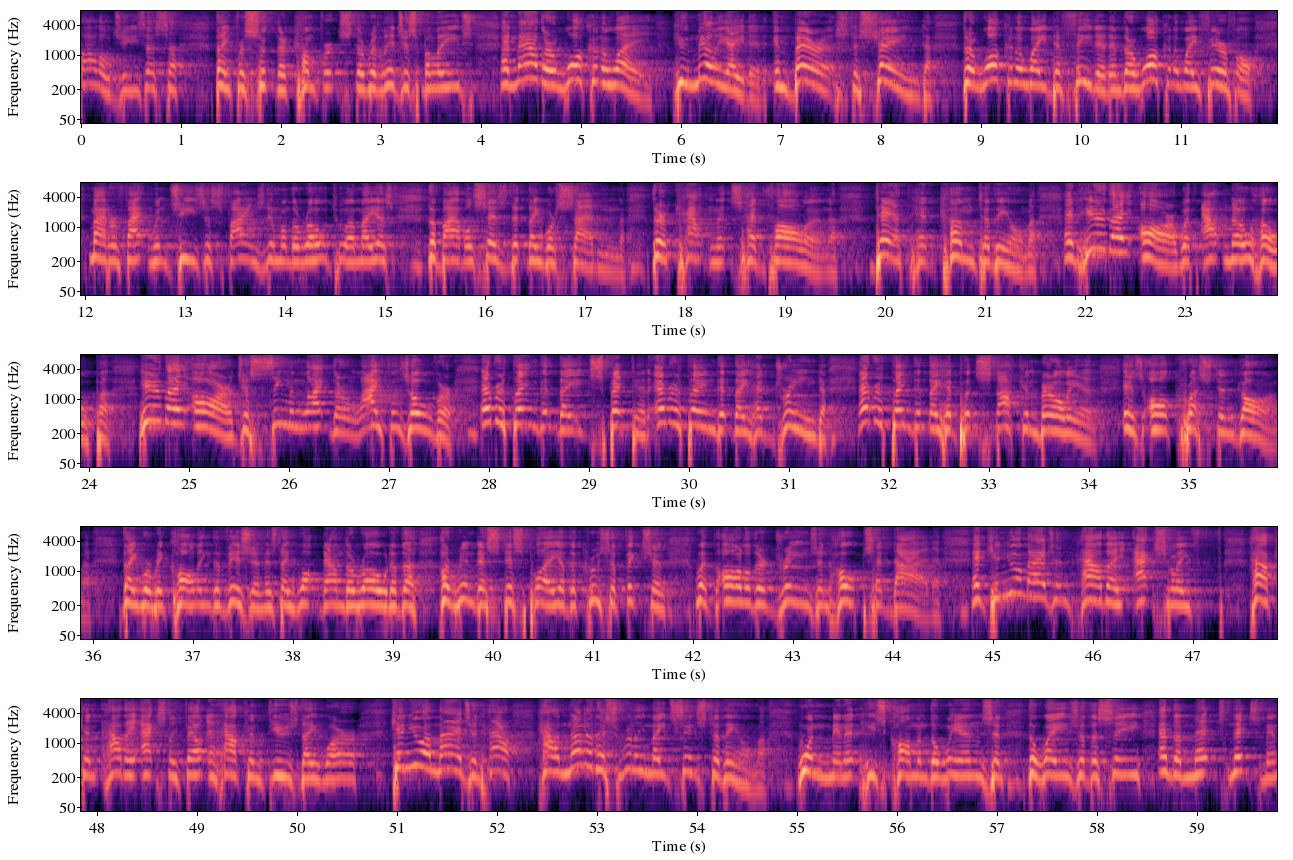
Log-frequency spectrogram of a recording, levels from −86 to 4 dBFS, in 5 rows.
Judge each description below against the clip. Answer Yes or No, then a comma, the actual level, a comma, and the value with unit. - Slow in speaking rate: No, average, 170 wpm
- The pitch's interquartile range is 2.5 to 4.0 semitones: Yes, average, 3.5 semitones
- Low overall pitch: No, high, 225 Hz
